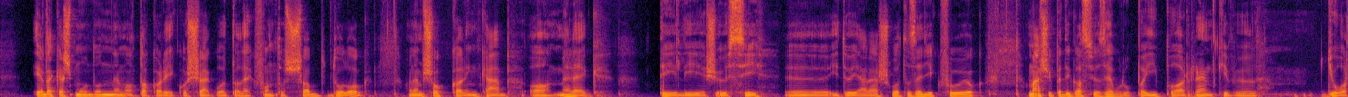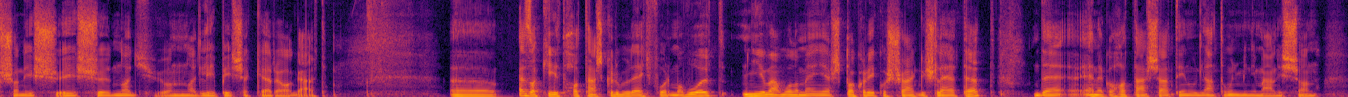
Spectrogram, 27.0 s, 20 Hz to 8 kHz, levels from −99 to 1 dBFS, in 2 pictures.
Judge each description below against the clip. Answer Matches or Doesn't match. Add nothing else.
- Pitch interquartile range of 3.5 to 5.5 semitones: Matches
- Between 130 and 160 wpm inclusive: Matches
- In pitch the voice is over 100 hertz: Matches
